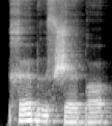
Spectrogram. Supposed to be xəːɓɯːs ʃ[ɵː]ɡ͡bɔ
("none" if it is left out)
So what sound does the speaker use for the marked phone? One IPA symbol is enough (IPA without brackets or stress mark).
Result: əː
